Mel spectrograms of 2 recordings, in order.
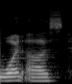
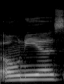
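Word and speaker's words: ONEUS: while I'm talking about one us doesn't it sound a lot better if you pronounce it onas I know it's not how you should pronounce it but to be or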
